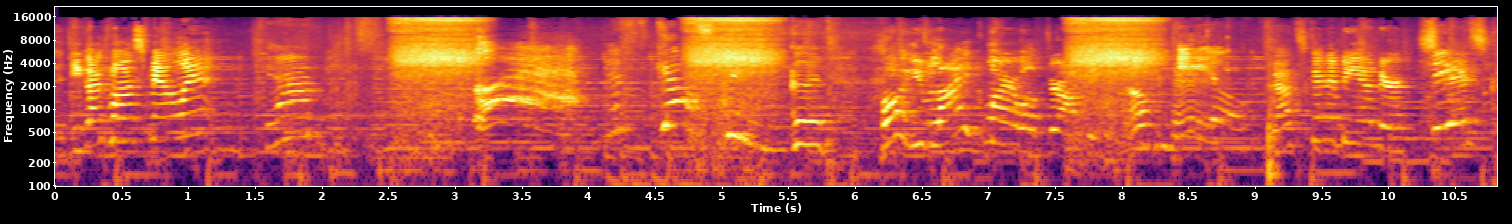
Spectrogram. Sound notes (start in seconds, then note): 3.4 retching; 4.6 sniffs; 7.6 sniffs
